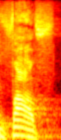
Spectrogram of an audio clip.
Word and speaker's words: vav: 是 v，而不是 u，乃是 vav。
